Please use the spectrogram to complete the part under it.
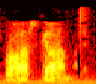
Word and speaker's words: Roskam: you know, a guy named Peter Roskam, and that's literally how his name is pronounced, Roskam.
